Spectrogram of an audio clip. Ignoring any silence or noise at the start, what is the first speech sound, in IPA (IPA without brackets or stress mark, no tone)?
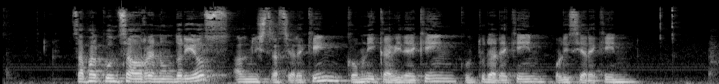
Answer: s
